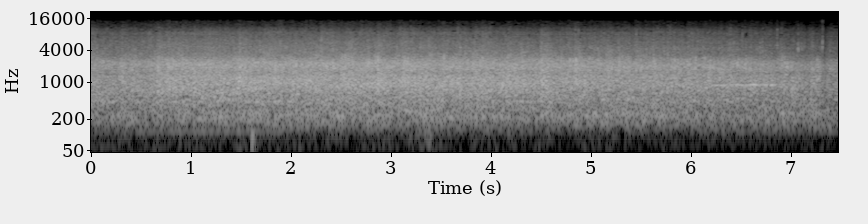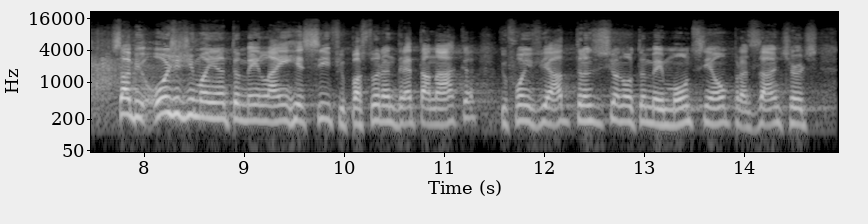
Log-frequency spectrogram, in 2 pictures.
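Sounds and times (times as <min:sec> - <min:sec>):
audience applause: 0:00.0 - 0:08.4
speech: 0:07.8 - 0:14.9.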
